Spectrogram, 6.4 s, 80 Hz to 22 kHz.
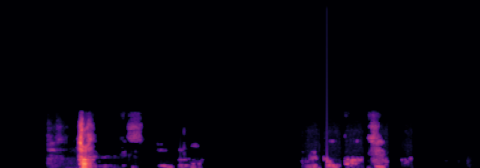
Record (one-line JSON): {"exhalation_length": "6.4 s", "exhalation_amplitude": 27865, "exhalation_signal_mean_std_ratio": 0.18, "survey_phase": "alpha (2021-03-01 to 2021-08-12)", "age": "18-44", "gender": "Male", "wearing_mask": "No", "symptom_fatigue": true, "symptom_change_to_sense_of_smell_or_taste": true, "symptom_loss_of_taste": true, "symptom_onset": "6 days", "smoker_status": "Ex-smoker", "respiratory_condition_asthma": false, "respiratory_condition_other": false, "recruitment_source": "Test and Trace", "submission_delay": "3 days", "covid_test_result": "Positive", "covid_test_method": "RT-qPCR", "covid_ct_value": 17.7, "covid_ct_gene": "ORF1ab gene", "covid_ct_mean": 19.0, "covid_viral_load": "600000 copies/ml", "covid_viral_load_category": "Low viral load (10K-1M copies/ml)"}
